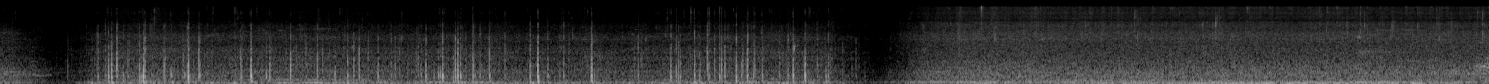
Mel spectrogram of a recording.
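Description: Rain falling on a flooded paved street, with many sharp close drop splashes in the standing water, then a steadier rain hiss. The sound drops out briefly twice, about half a second in and again near the middle.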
